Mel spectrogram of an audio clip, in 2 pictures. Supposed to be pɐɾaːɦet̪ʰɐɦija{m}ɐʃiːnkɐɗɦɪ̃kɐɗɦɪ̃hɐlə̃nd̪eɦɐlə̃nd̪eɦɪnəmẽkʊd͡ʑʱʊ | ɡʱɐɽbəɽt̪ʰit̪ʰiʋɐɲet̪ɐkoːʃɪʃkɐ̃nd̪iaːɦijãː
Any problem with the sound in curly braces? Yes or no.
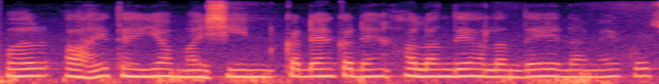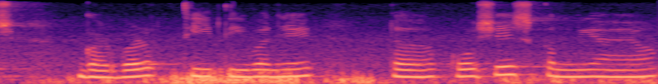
no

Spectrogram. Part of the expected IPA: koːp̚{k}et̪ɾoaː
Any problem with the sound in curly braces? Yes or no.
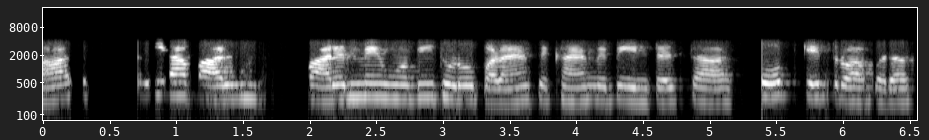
no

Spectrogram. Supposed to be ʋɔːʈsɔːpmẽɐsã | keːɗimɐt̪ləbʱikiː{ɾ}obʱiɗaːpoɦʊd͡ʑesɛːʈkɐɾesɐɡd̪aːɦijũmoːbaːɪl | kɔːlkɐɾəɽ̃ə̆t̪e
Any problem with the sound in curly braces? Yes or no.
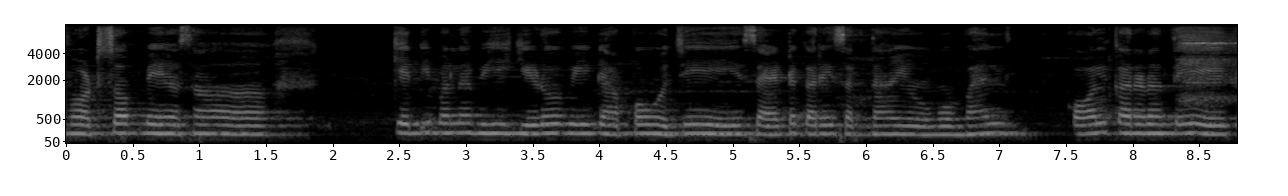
yes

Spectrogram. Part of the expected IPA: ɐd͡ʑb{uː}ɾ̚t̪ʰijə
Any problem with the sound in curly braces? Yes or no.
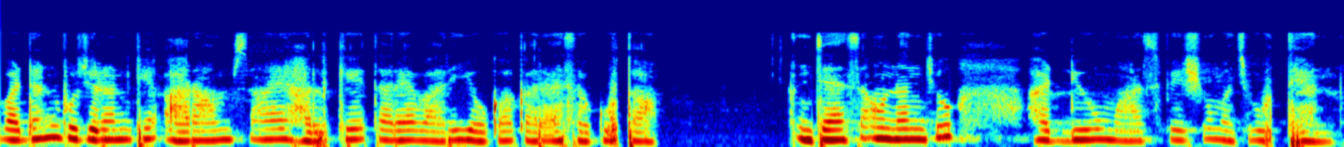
no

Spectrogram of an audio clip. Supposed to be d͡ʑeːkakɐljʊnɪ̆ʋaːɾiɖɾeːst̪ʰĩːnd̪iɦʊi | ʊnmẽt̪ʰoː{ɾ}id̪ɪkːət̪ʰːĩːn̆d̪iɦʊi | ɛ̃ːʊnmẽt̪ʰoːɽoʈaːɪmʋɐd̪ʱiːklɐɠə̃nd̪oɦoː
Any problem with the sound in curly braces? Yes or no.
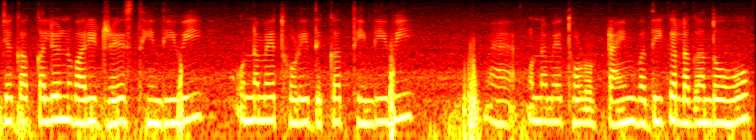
yes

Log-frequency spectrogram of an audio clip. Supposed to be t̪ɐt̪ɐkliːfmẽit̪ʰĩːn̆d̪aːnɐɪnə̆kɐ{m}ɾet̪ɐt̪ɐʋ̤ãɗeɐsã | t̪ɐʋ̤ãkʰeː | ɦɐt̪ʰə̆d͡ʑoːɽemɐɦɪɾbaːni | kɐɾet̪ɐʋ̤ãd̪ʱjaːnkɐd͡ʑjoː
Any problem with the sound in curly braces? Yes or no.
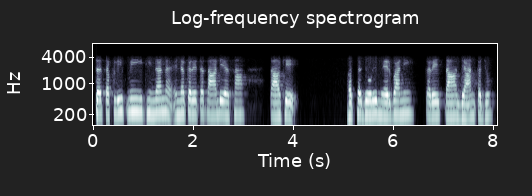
yes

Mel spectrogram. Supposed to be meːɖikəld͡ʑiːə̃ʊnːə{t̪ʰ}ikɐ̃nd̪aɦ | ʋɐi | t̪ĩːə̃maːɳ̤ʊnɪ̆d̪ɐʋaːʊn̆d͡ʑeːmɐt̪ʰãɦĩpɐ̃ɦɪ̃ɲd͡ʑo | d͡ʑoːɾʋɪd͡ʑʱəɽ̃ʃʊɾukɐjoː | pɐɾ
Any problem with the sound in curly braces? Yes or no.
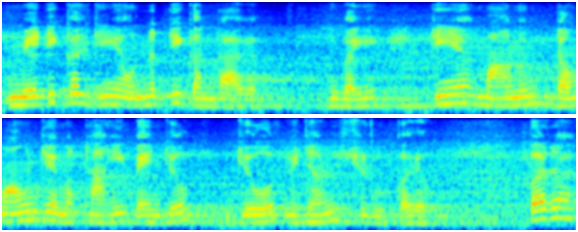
yes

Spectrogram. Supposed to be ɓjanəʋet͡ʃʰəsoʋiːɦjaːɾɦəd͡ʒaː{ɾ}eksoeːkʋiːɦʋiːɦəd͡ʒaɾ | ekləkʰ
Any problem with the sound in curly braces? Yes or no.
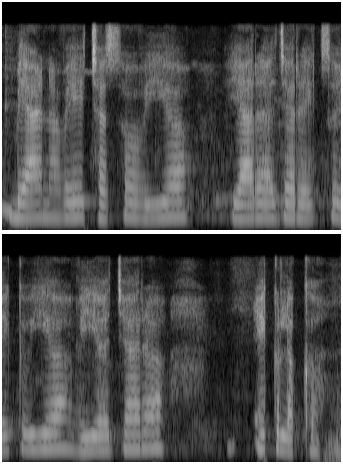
no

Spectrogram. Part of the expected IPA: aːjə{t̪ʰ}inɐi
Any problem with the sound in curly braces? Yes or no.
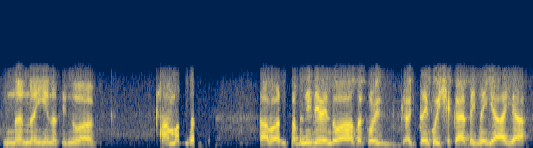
yes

